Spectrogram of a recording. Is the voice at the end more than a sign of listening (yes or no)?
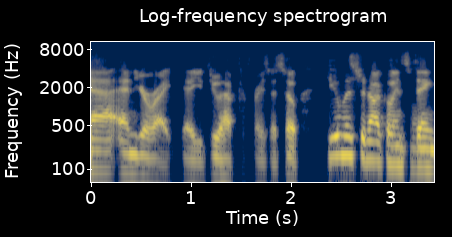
no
